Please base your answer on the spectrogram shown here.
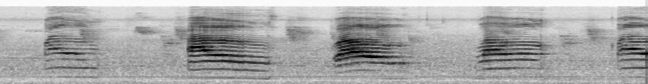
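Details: Genuine cat voice used to call other cats to approach; five drawn-out meows, bright and harmonic with a slight wavering fall, coming roughly every one to one and a half seconds over a low hum.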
